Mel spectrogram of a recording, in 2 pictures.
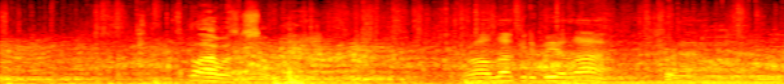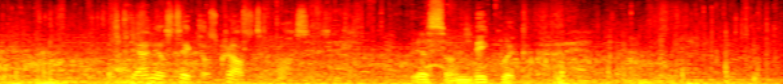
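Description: A fire crackles on a burning wreck.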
